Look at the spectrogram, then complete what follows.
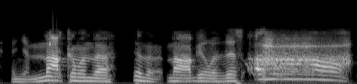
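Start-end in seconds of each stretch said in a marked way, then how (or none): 2.5-3.5 high loud mock scream of pain. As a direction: yelp like you just got bonked. Victim hit in the head.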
